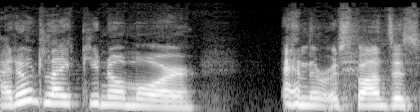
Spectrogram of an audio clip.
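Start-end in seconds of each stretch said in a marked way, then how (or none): 0.0-1.0 put-on Irish accent, film-style delivery. Imitating a TikTok soundbite from a movie: Irish accent. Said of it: "it's an Irish accent".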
